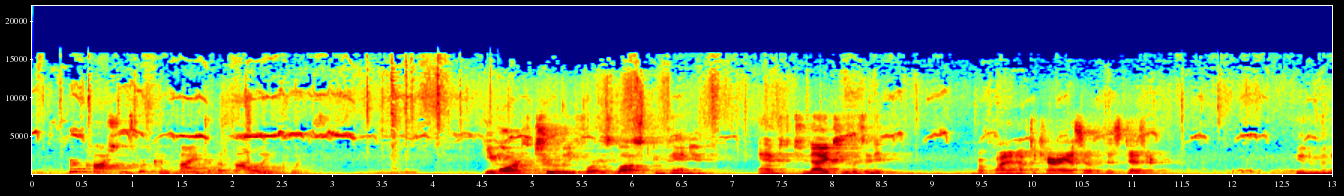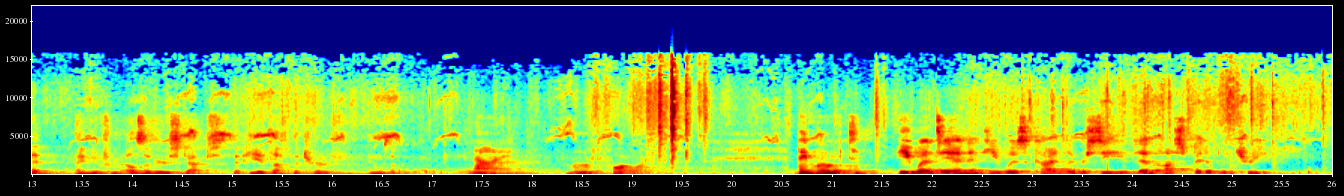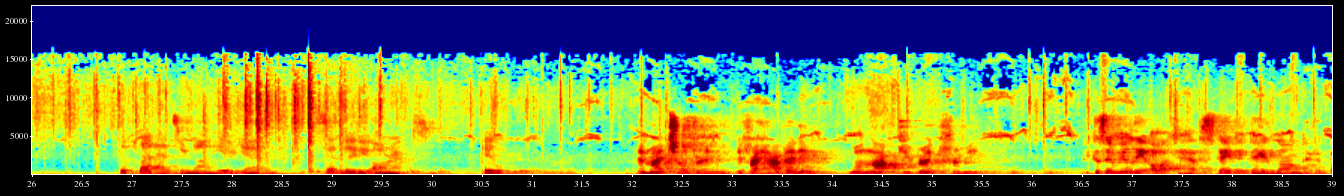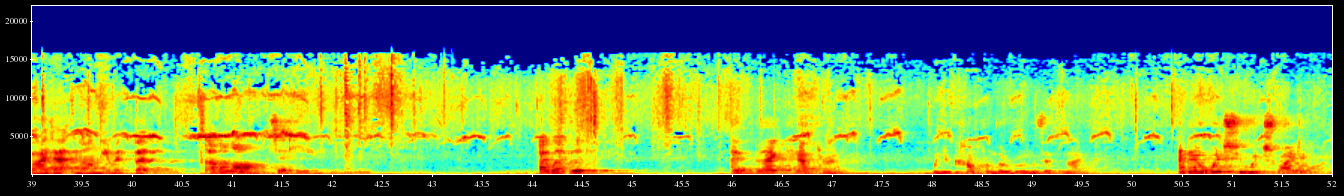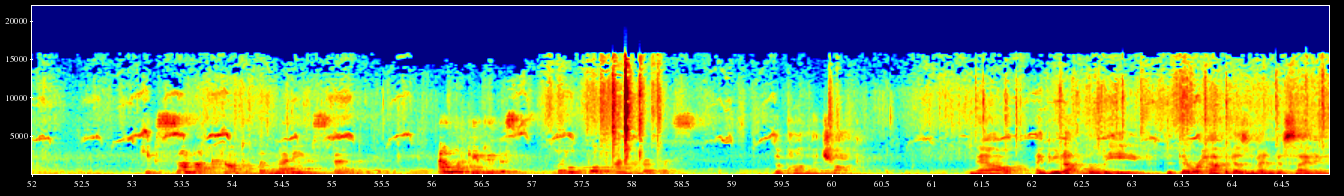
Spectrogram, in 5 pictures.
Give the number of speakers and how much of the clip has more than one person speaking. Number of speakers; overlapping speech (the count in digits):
10, no overlap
